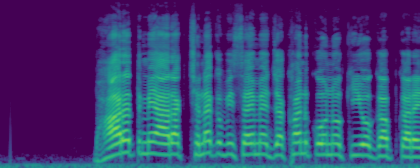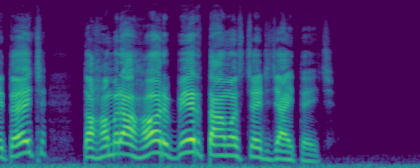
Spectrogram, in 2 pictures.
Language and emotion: Maithili, angry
